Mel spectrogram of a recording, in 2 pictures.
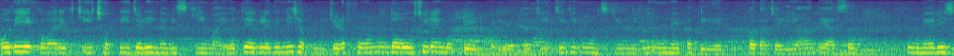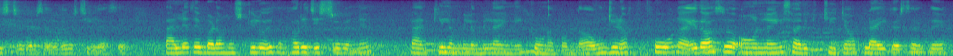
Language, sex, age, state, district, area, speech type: Dogri, female, 30-45, Jammu and Kashmir, Reasi, urban, spontaneous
